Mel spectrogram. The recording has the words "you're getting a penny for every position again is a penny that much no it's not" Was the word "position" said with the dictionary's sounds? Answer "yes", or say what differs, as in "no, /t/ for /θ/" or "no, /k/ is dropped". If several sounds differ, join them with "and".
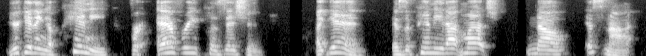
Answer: yes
